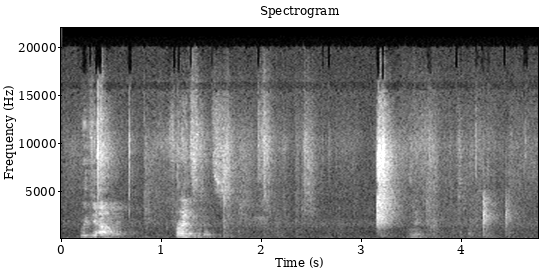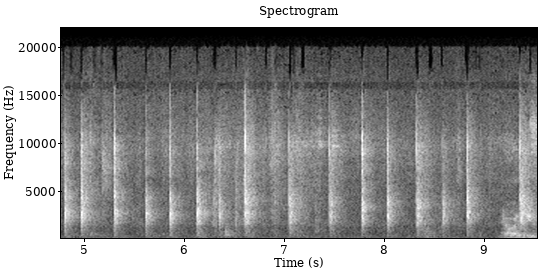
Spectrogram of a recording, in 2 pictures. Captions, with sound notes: For instance. (chalk clicking on board)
